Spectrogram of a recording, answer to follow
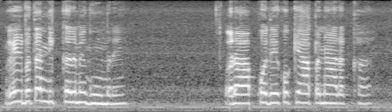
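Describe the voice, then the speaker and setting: A woman's voice: high-pitched, fairly even intonation, normal speed, mellow, a little hiss or hum. A woman giving a casual tarot reading, teasing and joking as she talks to her viewers. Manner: teasing, jokey commentary addressing viewers. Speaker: tarot reader.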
